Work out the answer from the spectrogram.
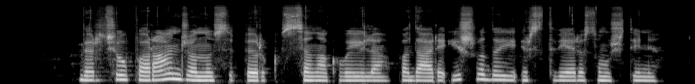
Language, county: Lithuanian, Vilnius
